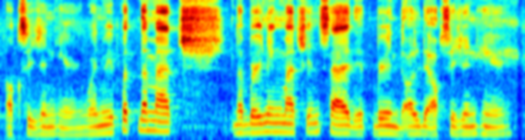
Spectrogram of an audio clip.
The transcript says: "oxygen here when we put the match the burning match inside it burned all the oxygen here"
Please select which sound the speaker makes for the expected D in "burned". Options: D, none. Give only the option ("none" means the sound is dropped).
D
